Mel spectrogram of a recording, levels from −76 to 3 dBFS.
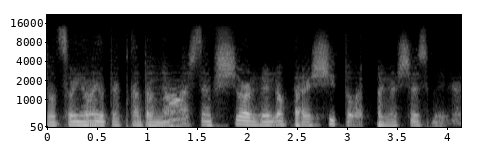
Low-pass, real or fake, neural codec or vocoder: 14.4 kHz; fake; codec, 44.1 kHz, 0.9 kbps, DAC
